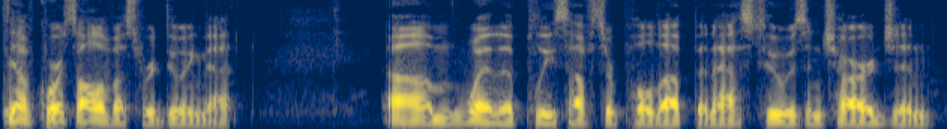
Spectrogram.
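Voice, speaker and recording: A man with a very low voice recalls church trips from his teens, relaxed and loose with fillers. The recording is dry and close. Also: moderate pace, no echo. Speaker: tribute speaker, former youth group member. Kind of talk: anecdotal tribute.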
